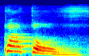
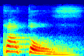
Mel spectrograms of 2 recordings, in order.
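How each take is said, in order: The two takes are said the same way.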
